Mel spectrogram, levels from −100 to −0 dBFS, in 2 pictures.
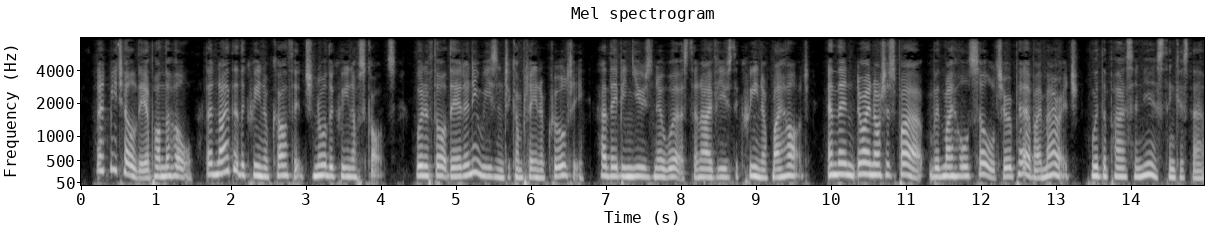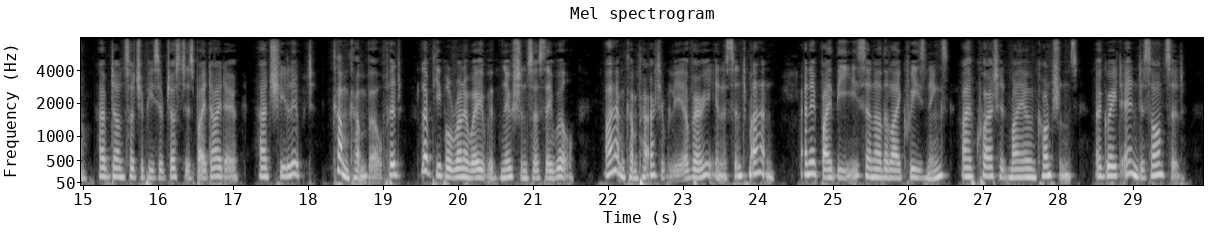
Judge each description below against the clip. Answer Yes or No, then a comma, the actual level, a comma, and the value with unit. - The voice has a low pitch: No, medium, 180 Hz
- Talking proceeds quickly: Yes, fast, 230 wpm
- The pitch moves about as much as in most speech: Yes, average, 3.3 semitones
